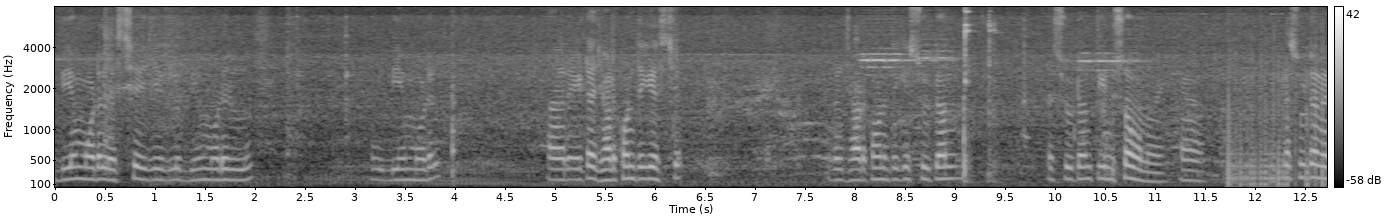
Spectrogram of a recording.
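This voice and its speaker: A young man with a West Bengal Bengali accent films a casual showcase vlog on a handheld phone inside his cluttered electronics repair shop, speaking informally and repetitively. His voice sits high with a warm tone, and the recording is noisy.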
